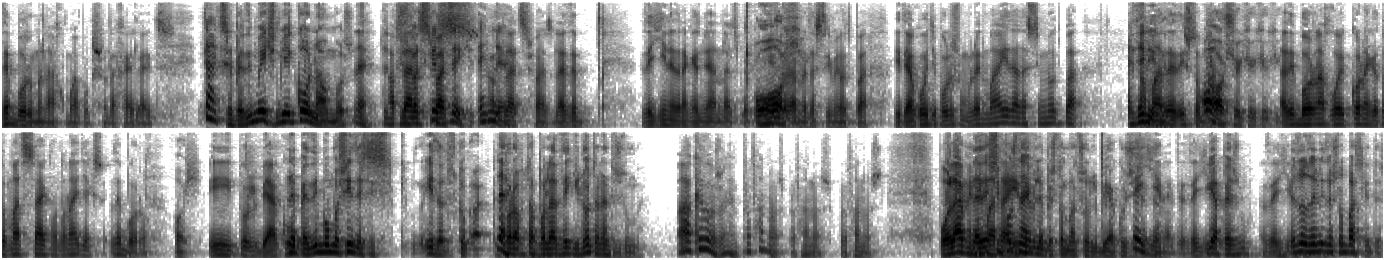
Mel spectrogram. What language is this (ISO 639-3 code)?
ell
